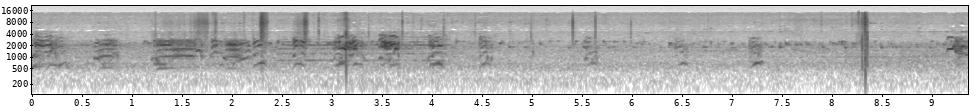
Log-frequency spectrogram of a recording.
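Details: Beagles, red-blue tick and lemon-white, on a hare training run in Crete, Greece: a series of high, wavering yelping bays repeated at an uneven pace, fading toward the end, with wind noise in the background.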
